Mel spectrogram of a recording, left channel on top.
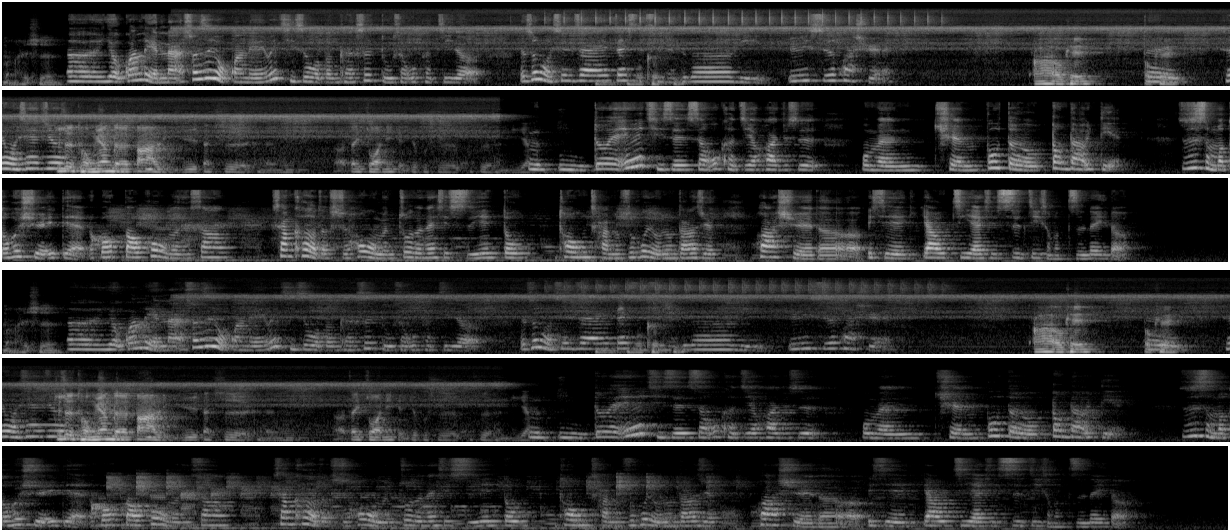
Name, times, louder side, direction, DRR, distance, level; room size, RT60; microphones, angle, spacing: voice 1, 0.0-0.6 5.9-6.8 10.3-11.0 11.4-11.8 12.8-15.3 15.6-17.6, equal, ahead, 8 dB, 0.4 m, -30 dB
voice 2, 0.6-8.9 11.4-11.8 12.2-13.0 13.7-13.8 17.5-20.6 20.9-23.5 24.0-26.9 27.3-29.9 30.1-35.9, left 6 dB, 85° left, 12 dB, 0.5 m, -28 dB
sound 1, 1.7-17.3, left 6 dB, 65° left, 0.8 m, -33 dB
sound 2, 25.5-34.9, right 3 dB, 80° right, 1.5 m, -43 dB
6.6 x 5.2 x 4.8 m, 0.78 s
head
